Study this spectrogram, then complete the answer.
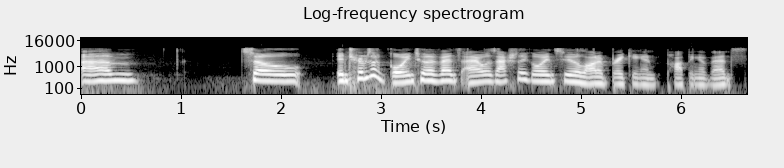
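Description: Here is a woman with a Toronto accent and a medium pitch. She talks at a moderate pace with lively intonation. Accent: Canadian English, Toronto. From Canada, Toronto (Jane and Weston). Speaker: DJ and dancer. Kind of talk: casual interview chat.

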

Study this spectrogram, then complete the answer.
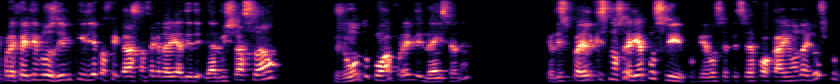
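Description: A man talks at a very fast clip in a high voice with lively intonation. His loudness swings widely. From Brazil, Pernambuco (Vicência). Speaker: association president, former biology teacher. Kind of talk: interview.

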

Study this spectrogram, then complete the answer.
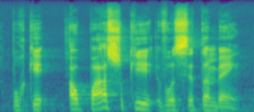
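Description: Against noticeable background noise, a man speaks in a fairly high pitch with ordinary pitch variation. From Brazil, Espírito Santo. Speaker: samba composer and singer. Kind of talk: casual chat. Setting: bar.

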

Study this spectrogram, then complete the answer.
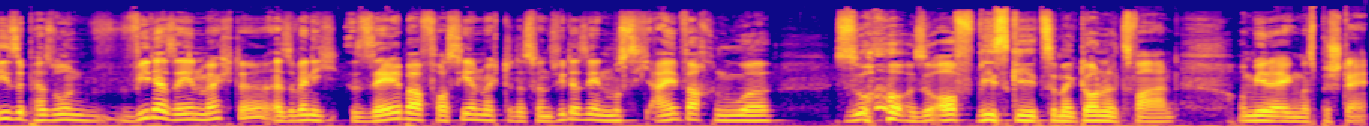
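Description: A man's dark, mellow tone sits at a medium pitch with ordinary pitch variation. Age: 30s. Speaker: podcaster. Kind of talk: solo podcast monologue. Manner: halting, many fillers.

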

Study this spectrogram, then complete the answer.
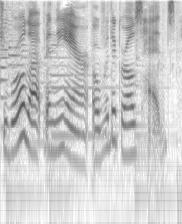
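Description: The intonation is lively in an unforced reading voice.

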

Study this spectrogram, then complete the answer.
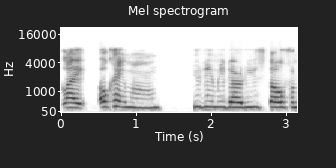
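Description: A woman with an unremarkable speaking voice, fairly high in pitch, with fairly even intonation, a moderate pace and an American accent. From Wichita, Kansas, US. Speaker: rapper. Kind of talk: casual interview.

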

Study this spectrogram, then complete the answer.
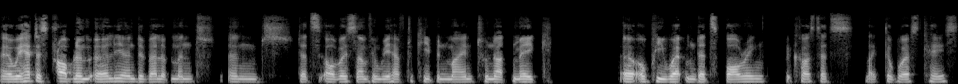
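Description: The speaker uses a monotone, flat intonation with a German accent at a moderate pace, in a dry, close sound with no echo and a quiet background. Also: man, medium pitch for a man. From Germany. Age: 20s. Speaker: game developer. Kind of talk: interview.

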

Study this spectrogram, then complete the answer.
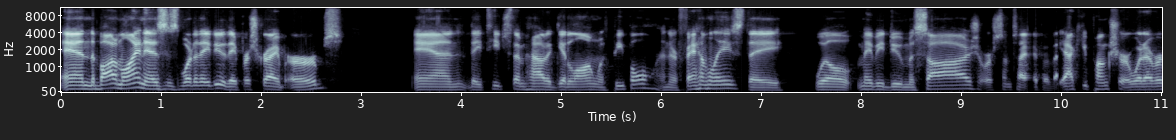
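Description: A man with an American accent and a bright, sharp tone, at a moderate pace with ordinary pitch variation, in a dry, close sound with no echo. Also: medium pitch for a man, very clean recording, silent background. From Oregon, US. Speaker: health coach, product company founder. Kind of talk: interview.

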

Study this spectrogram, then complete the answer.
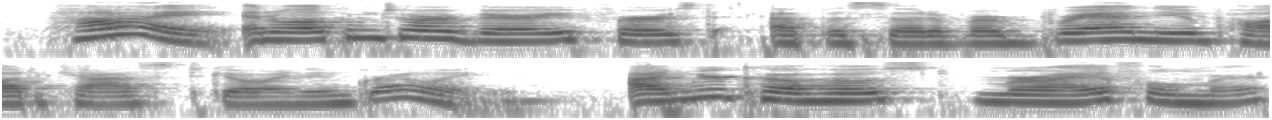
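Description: With a plain, everyday voice, a woman speaks at a moderate pace and a fairly high pitch, her intonation lively and hardly any pauses between words. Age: 20s. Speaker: podcast co-host, college student. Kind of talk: casual chat. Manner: frequent filler words.

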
